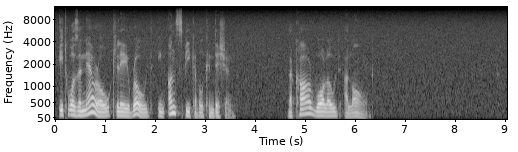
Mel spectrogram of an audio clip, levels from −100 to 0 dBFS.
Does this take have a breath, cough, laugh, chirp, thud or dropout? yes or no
no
